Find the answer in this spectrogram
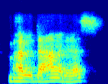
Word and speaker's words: Indomitus: The point I was bringing about Indomitus. I mispronounce. I keep Indomit. It's a tuss, right? It's not Nuss. It's Tuss. Indomitus, right?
